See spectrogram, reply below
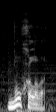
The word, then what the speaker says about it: Бухалово: Кстати, правильное ударение в первом топониме – Бухалово.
